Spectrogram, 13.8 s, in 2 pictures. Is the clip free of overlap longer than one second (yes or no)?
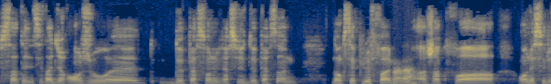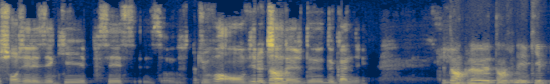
yes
